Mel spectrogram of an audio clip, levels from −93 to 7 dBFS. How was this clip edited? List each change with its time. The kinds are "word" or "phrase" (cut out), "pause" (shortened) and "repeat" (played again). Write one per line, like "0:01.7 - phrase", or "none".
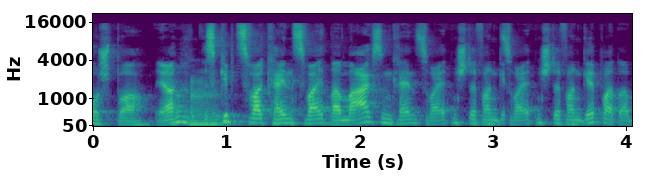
0:01.8 - word
0:03.1 - repeat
